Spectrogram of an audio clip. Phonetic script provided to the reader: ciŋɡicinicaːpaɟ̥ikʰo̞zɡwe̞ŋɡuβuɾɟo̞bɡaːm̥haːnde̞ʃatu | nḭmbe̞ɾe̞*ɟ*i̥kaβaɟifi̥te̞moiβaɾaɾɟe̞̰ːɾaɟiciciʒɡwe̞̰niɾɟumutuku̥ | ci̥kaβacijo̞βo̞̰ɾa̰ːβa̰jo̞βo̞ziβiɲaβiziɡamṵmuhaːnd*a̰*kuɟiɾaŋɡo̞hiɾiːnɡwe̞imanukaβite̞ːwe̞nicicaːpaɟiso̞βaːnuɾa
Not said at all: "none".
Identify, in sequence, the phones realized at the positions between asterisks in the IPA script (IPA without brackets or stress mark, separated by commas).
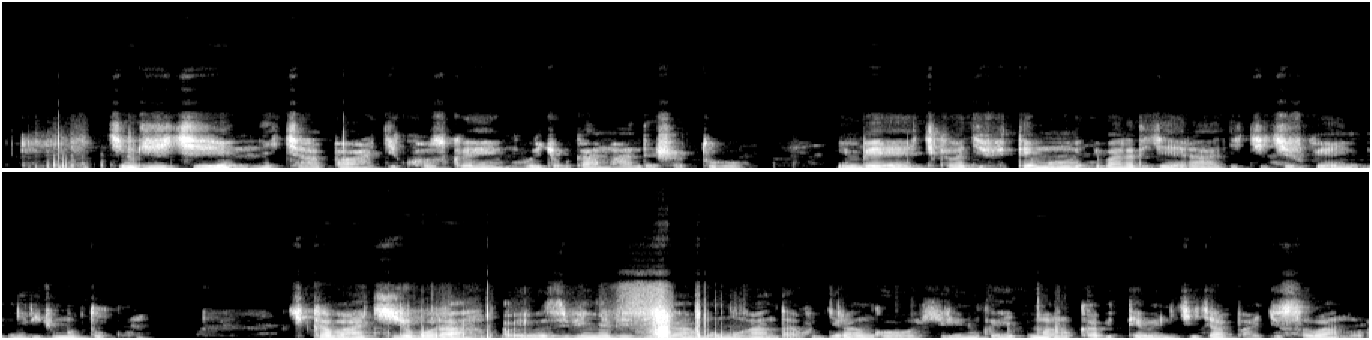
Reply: c, a̰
